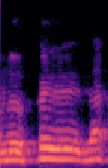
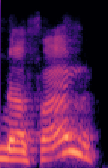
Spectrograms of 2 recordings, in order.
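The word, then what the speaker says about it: נופל: Donc, tu vois, il faut bien prononcer. Il faut dire Nofel Il y a un nafal et il y a un nofel. Mais si dans le cas du nofel, tu dis nafal, c'est un problème.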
